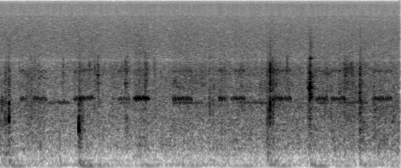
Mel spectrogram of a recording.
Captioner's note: crickets chirping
